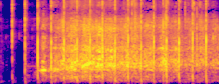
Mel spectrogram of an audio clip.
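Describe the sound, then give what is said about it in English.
A church audience claps as praise, in a steady, fairly quick rhythm, about five sharp claps per second, over a continuous noisy wash of background sound. There is no talking. “I mean, at Highview, I mean, when Highview is shouting, this is what white folk do.”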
